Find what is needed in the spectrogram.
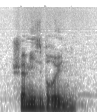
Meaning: plural of chemise brune
- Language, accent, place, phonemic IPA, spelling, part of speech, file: French, France, Lyon, /ʃə.miz bʁyn/, chemises brunes, noun, LL-Q150 (fra)-chemises brunes.wav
